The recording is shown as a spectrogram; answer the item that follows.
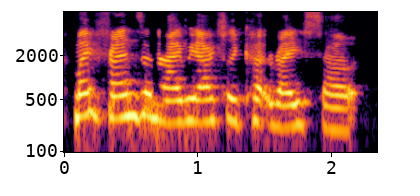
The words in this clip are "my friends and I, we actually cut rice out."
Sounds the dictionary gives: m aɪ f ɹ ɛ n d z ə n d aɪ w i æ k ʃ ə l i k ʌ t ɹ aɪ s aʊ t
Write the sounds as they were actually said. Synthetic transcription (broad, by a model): m aɪ f ɹ ɛ n d z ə n aɪ w i æ k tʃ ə l i k ʌ t ɹ aɪ s aʊ t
